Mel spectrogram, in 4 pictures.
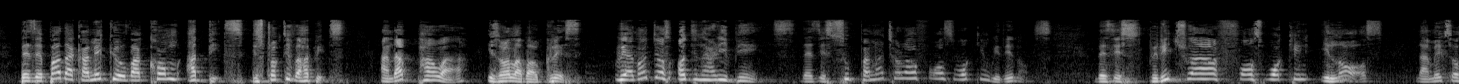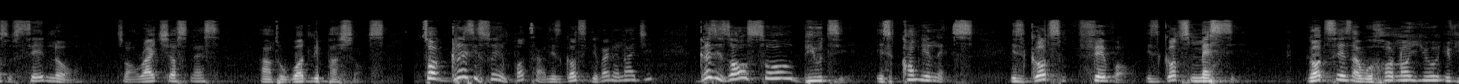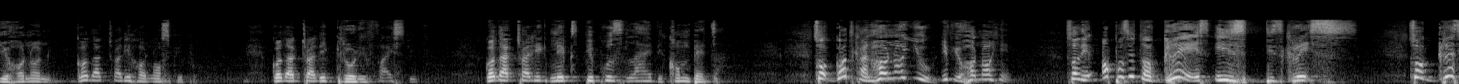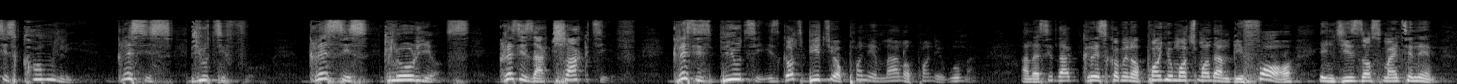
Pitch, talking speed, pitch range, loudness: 170 Hz, 155 wpm, 140-215 Hz, -19 LUFS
